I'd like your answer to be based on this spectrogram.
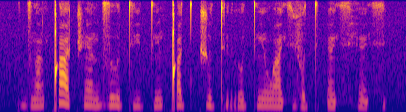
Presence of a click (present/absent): present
